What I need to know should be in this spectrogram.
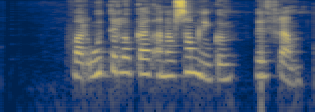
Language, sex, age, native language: Icelandic, female, 30-39, Icelandic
